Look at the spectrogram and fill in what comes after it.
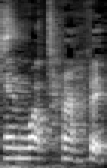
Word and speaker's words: Ken Watanabe: It's Ken Watanabe one.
